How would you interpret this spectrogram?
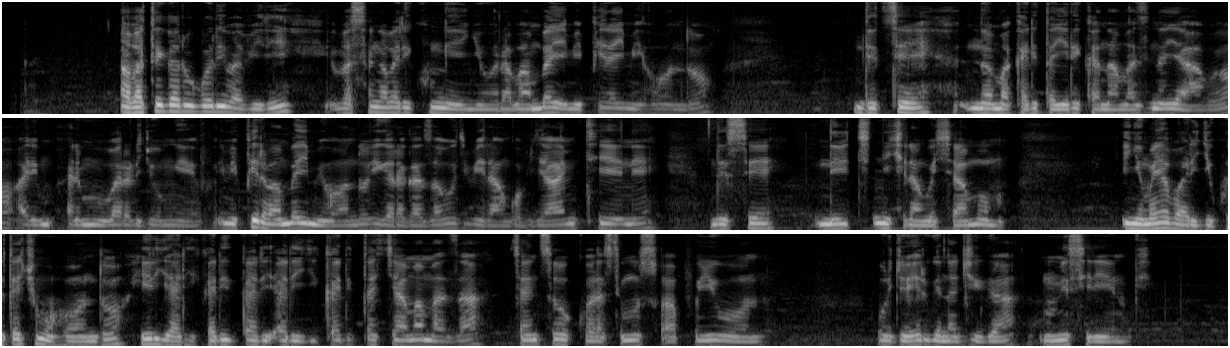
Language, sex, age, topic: Kinyarwanda, male, 25-35, finance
